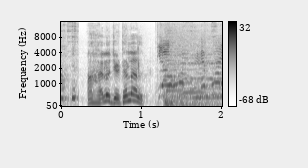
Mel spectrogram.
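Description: A short spoken phrase in a high voice, then, just over a second in, a change to background music under a mix of voices.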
